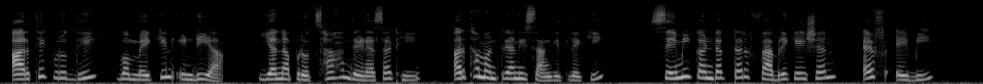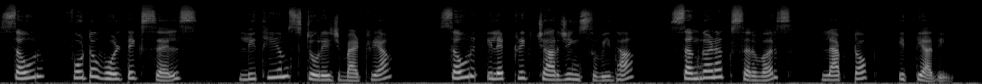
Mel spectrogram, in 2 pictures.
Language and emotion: Marathi, neutral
